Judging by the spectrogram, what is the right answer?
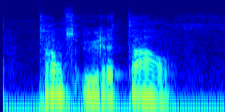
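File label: "transuretaal", Dutch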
